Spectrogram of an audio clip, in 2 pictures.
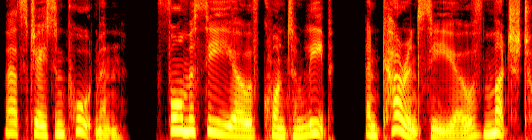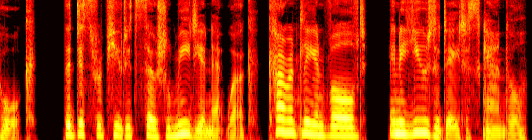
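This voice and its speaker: A woman's voice: on the low side, very animated, moderate pace, a little mellow, dry recording, studio quality. An actress playing a cool-headed female intelligence handler in a video game, giving scripted mission briefings in a composed, formal, dryly understated way. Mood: poised briefing.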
